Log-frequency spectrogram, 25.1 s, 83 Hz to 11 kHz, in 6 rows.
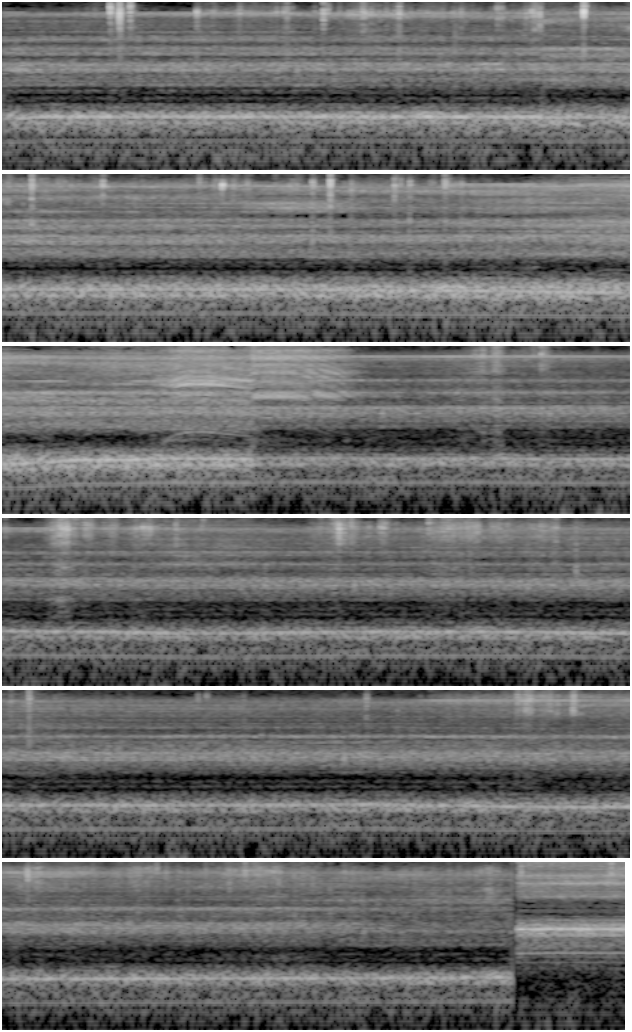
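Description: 3D-printed RC excavator's electric drive motors and gearboxes whining steadily as it crawls and works on gravel, with small crackles and scrapes of stones under the tracks.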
